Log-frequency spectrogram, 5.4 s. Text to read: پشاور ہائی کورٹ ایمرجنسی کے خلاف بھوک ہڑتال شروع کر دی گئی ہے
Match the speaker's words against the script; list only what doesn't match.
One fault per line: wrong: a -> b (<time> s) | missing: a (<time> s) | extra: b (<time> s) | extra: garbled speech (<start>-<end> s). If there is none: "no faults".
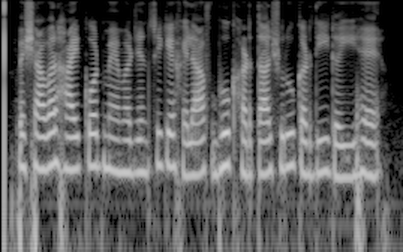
extra: میں (1.4 s)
